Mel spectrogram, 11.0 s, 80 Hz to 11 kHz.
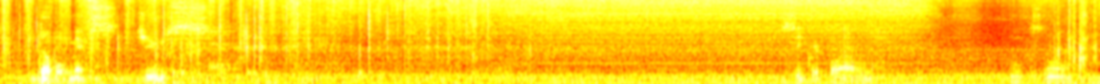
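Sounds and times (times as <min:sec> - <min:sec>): paper packet crinkling: 0:00.0 - 0:05.4, 0:10.3 - 0:11.0
powder pouring into plastic pitcher: 0:00.0 - 0:06.9.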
